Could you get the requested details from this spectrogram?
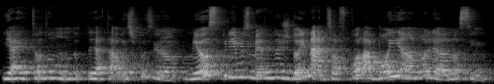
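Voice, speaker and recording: A young woman, casually telling a personal story to camera in a chatty, animated way and acting out the people in it. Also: high-pitched, fast, vocal fry. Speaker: vlogger. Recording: very echoey room.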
